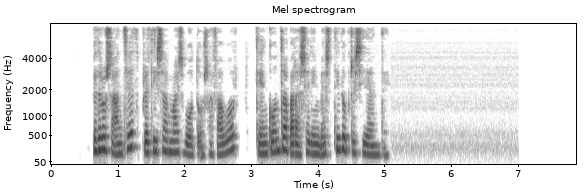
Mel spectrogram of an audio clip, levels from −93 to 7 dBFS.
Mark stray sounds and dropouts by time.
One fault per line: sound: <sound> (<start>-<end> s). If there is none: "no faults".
no faults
